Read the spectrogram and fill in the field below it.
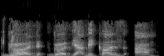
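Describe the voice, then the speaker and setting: A woman from Bosnia, speaking in a halting way with many pauses and fillers as a caller in a phone-in discussion. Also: medium pitch, animated, breathy edge, dry recording. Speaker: caller sharing experience. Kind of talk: casual phone-in talk. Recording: muffled lo-fi line.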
